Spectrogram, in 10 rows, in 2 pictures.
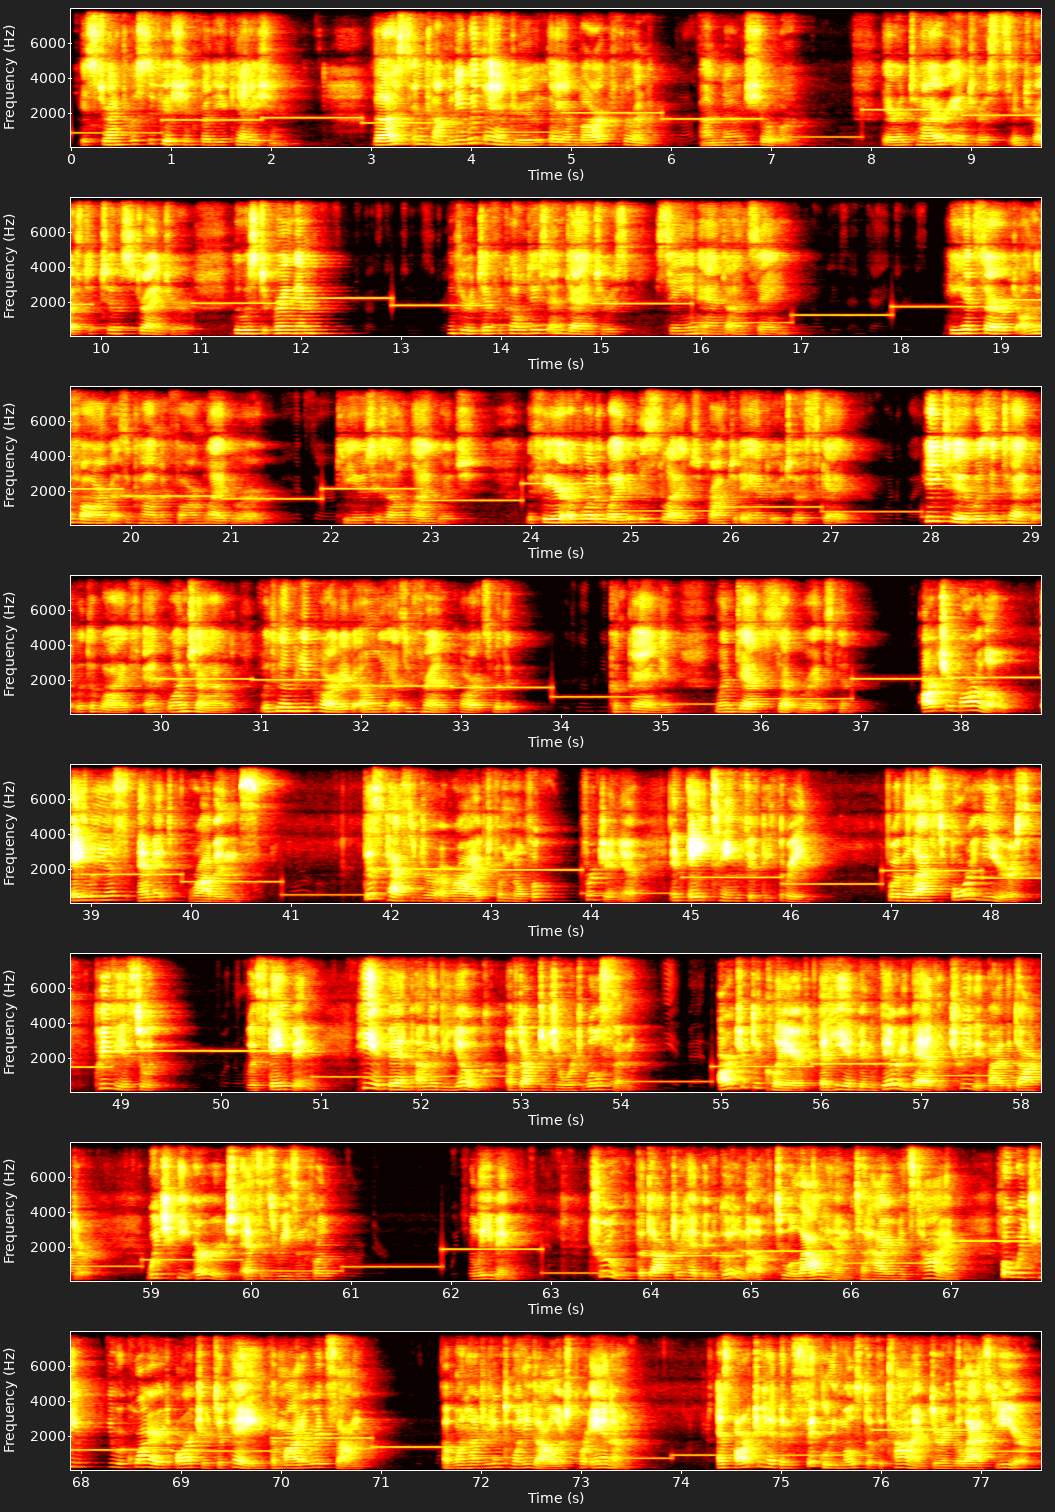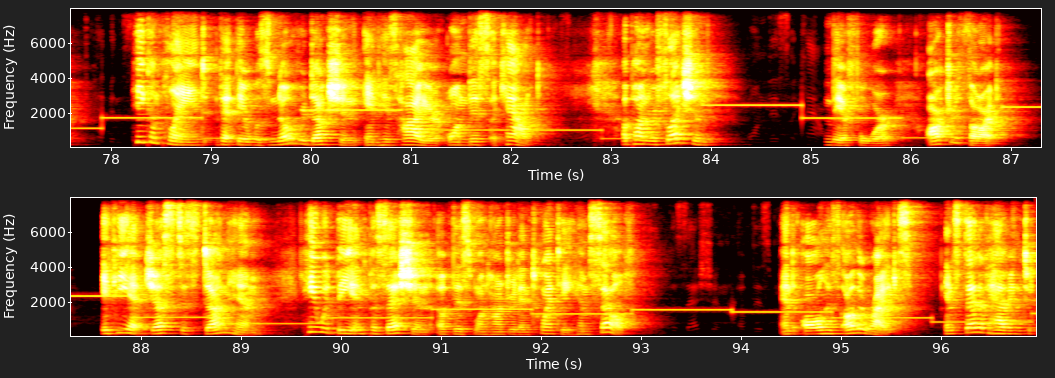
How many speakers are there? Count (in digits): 1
